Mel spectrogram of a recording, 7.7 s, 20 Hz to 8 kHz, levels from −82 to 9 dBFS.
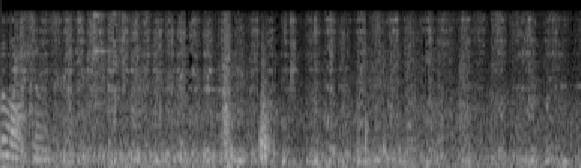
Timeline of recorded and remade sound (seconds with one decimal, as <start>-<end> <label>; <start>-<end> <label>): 0.0-7.7 recorded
